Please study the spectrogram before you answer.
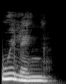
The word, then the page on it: willing: British English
